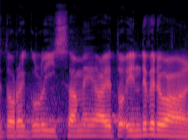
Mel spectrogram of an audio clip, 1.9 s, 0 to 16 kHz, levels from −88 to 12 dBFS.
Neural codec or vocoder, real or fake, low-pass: vocoder, 48 kHz, 128 mel bands, Vocos; fake; 14.4 kHz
